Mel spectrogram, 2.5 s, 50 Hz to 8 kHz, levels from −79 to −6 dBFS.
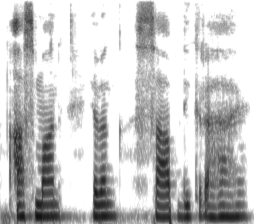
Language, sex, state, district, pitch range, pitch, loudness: Hindi, male, Jharkhand, Ranchi, 150-155 Hz, 150 Hz, -19 LUFS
